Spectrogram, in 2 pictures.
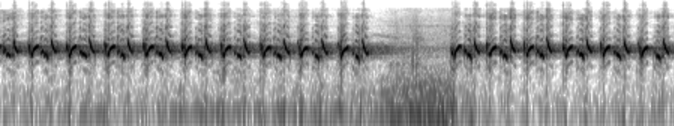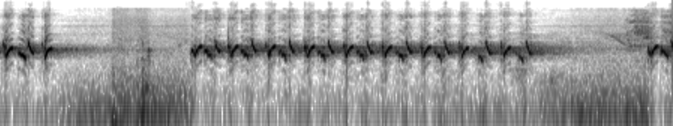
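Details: Yellow-vented bulbul giving its long rolling fighting song, recorded as a lure to make other bulbuls sing and respond. Loud, fast, bubbly chattering runs about two seconds long are repeated three times with short gaps between them.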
